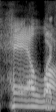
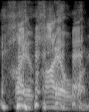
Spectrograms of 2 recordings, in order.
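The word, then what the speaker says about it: Heilung: You gotta Christian spell it because it's not H-I-G-H. H-E-I-L-U-N-G. Like Hail Lung. Like Hail Lung. Like if Hitler's was Yes, his exactly. name was Lung. Heil Lung. Yeah. Like say Heil Lung.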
